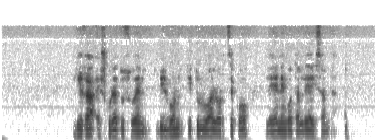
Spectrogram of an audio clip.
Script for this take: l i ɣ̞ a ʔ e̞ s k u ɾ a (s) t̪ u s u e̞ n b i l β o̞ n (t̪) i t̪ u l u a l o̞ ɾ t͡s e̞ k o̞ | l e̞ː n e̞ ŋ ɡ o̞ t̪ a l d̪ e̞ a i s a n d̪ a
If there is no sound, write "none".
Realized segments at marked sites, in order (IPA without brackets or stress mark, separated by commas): none, t̪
